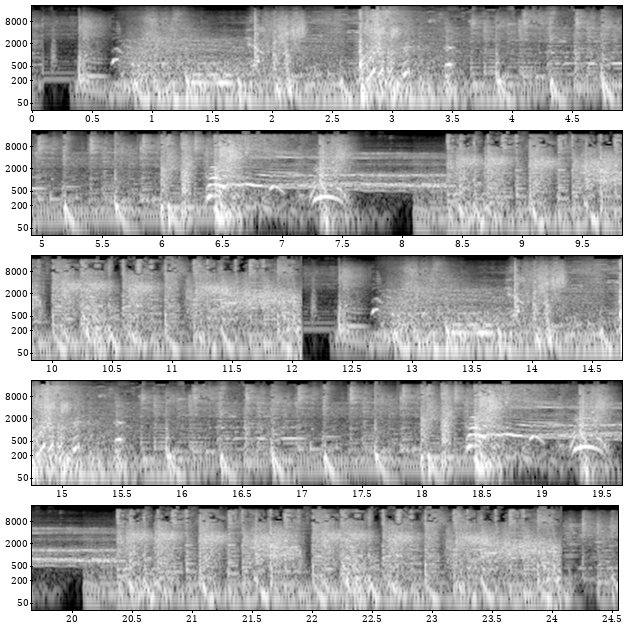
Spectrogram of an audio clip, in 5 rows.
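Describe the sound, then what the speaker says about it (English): Punch impacts from Streets of Rage 4 and Streets of Rage Remake beat-'em-up brawling, dense bursts of whacks, thuds and whooshes with grunts, repeating twice in a loud continuous sequence over game music. "I can definitely hear a difference in the intensity of the punches"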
